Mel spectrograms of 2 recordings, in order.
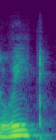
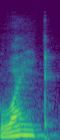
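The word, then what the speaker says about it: Vite: First, you can see it is using wheat here and this is pronounced wheat. Even though it looks like white, but it is pronounced as wheat.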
